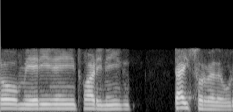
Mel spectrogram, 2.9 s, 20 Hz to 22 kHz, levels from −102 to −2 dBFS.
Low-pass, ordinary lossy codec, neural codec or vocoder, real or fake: 3.6 kHz; none; none; real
